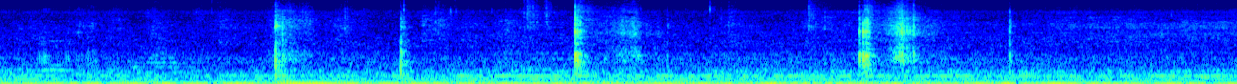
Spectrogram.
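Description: A handful of light clicks and taps from a small plastic spoon scooping red sugar and tipping it onto steamed pumpkin pieces, over a steady low hum.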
